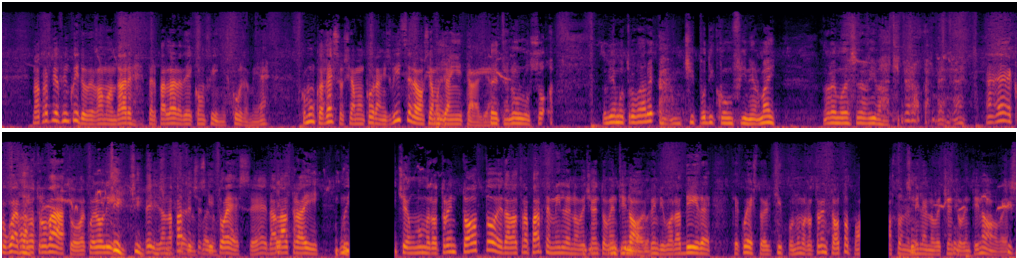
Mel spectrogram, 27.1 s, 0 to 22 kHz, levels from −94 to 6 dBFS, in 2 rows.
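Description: At 18.17 s the sound cuts out mid-flow and the output goes silent for about 0.61 s, resuming at 18.78 s; it happens again from 24.98 s to 25.37 s, a gap of about 0.39 s. Both are playback stalls. The likely cause is the player running short of data or having its output thread held up, so nothing reached the output until it caught up and carried on.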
